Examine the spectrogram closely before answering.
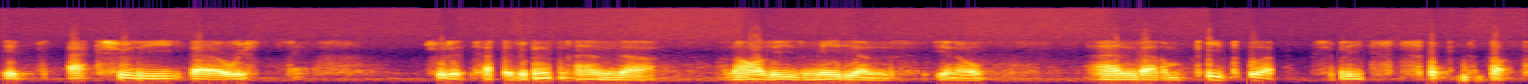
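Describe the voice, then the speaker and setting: A man from Guyana calling in to a radio show, talking haltingly with many fillers. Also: low-pitched, fairly even intonation, dark tone, slightly rough. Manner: hesitant, many fillers and restarts. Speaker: caller. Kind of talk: phone-in call. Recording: phone line.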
